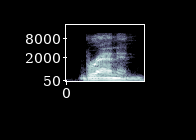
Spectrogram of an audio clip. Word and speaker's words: Brannon: So do you say your name Brannon? – Brannon, B-R-A-N-N-O-N, yeah.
